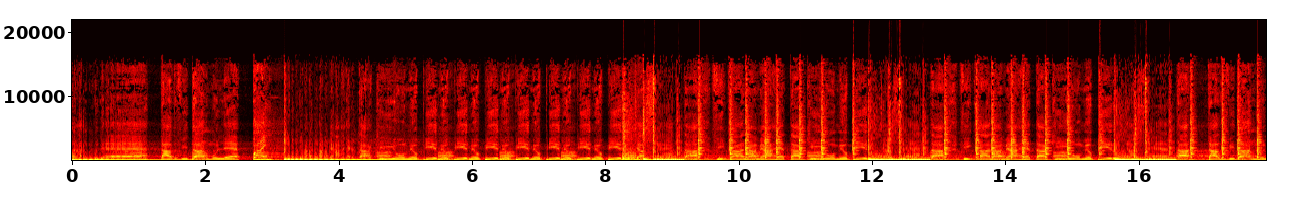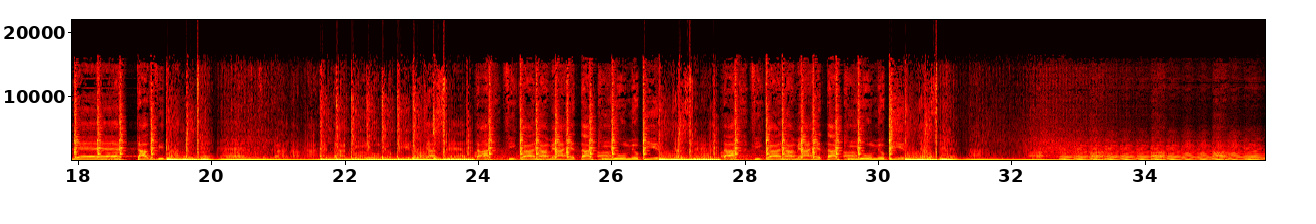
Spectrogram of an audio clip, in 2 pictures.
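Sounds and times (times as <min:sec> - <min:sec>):
deep bass: 0:00.0 - 0:01.8, 0:02.7 - 0:09.8, 0:11.8 - 0:13.6, 0:15.6 - 0:17.2, 0:19.3 - 0:24.8, 0:26.6 - 0:28.6, 0:30.1 - 0:34.4.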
